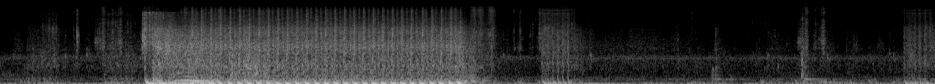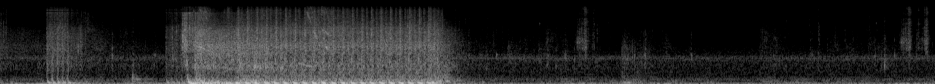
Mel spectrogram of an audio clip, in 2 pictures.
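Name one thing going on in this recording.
Building pieces clatter and snap into place in a video game.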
